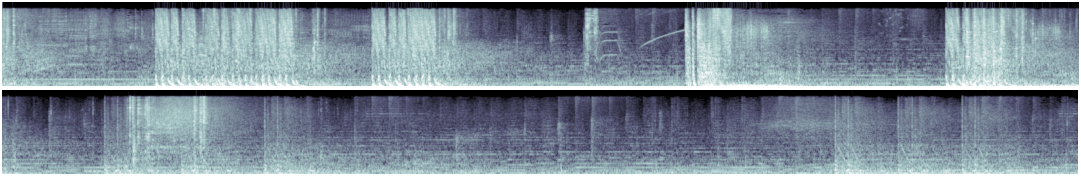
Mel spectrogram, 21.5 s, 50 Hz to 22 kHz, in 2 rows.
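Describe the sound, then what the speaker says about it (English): Anti-aircraft guns in Mass Effect 3: several loud booming volleys, each a second or two long and a few seconds apart, then a lower rumbling, crackling barrage that carries on under a dense game soundscape. "AA guns ahead of us."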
